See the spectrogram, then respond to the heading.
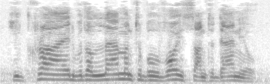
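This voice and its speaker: A British man narrating scripture from a script in a formal, measured storytelling manner. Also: on the high side, fairly bright tone, highs cut off. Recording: old cassette with faint hiss.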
